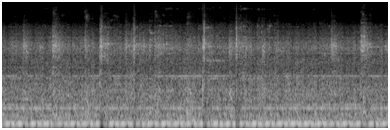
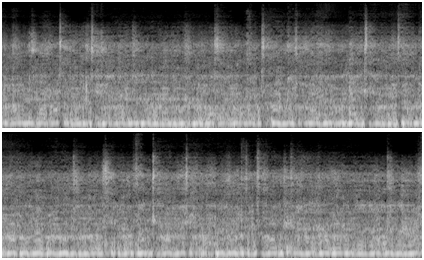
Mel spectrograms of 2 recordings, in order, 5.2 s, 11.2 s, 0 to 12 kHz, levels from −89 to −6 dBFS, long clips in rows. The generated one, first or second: second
